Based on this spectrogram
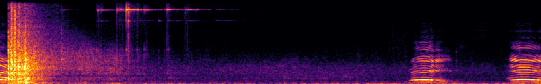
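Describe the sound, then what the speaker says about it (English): Memorial Day ceremony rifle volley salute by an honor guard outdoors: a loud crack of volley fire at the start with reverberation, followed by shouted commands and further distant rifle reports. "Prepare to fire. Ready. Aim. Fire."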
